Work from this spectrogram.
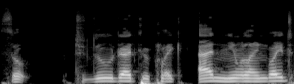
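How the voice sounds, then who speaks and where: A man speaks at a fairly slow pace with a Quebec accent. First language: French. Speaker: assistive technology trainer. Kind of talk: tutorial.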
